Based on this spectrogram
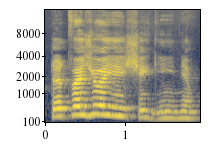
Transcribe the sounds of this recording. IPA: tɐɪ ɐtʋɐˈʒʲuɔjɛ ɪʃʲɛɪˈɡʲiːnʲeːm

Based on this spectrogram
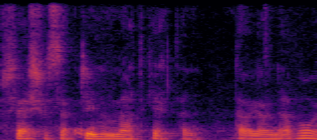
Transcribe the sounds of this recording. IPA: ˈʃʲæːʃʲuː sʲɛpʲˈtʲiːnʲʊ ˈmʲæːtʊ ˈkʲiɛk tʲɛn dɐʊˈɡʲɛʊ nʲɛˈbʊʋɐ

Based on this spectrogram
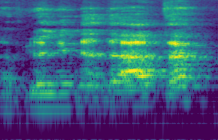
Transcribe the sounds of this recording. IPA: ɐdɡɐˈlʲɪnʲæː ˈdɑːtɑː

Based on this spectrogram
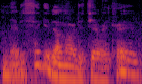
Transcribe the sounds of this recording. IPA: nʲɛ ʋʲɪˈsʲɪ ɡʲɪ ʋʲiɛˈnoːdʲɪ tʲiɛ ʋɐɪˈkɐɪ ɪr

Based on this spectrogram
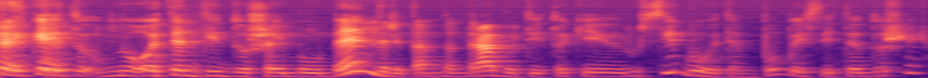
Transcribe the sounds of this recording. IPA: ˈrʲɛɪk ˈɛɪt ˈnʊ oː ˈtʲɛn tʲiː ˈdʊʃɐɪ ˈbʊʋʊ ˈbʲɛnʲdʲrʲɪ tɐm bʲɛnˈdrɑːbʊtʲiː toːˈkʲiː ruːˈsʲiː ˈbʊʋʊ tʲɛn ˈpoːbɐɪsʲɛɪ tʲiɛ ˈdʊʃɐɪ

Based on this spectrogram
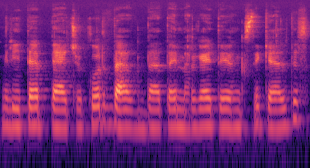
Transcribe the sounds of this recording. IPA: rʲiːˈtʲɛ ˈpʲæːt͡ʃʲʊ ˈkʊrt ˈdɐ dɐ ˈtɐɪ mʲɛrˈɡɐɪtʲɛɪ ɐŋksʲˈtʲɪ ˈkʲɛlʲtʲɪs

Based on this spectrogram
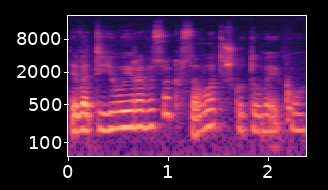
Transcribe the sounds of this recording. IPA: tɐɪ ʋɐt ˈjuː iːˈrɐ ʋʲɪˈsoːkʲʊ sɐˈʋoːtʲɪʃkʊ ˈtuː ʋɐɪˈkuː

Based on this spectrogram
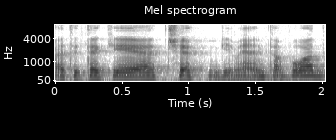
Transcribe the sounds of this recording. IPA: ɐtʲɪtʲɛˈkʲeːjɛ ˈt͡ʃʲeː ɡʲɪˈʋʲɛnʲtʲ ɐˈbuɔt

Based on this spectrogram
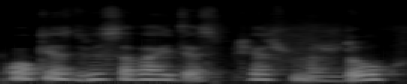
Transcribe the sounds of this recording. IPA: ˈkoːkʲɛs ˈdʲʋʲɪ sɐˈʋɐɪtʲɛs pʲrʲiɛʃ mɐʒˈdɐʊk

